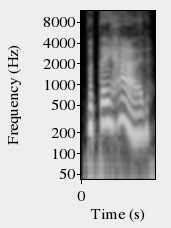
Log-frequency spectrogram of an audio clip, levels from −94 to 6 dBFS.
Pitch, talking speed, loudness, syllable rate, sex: 245 Hz, 240 wpm, -15 LUFS, 4.8 syllables/s, female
